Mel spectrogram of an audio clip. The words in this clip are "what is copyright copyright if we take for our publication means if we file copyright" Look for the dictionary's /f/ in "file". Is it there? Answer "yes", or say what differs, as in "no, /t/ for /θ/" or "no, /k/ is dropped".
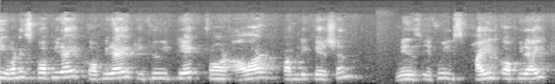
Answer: no, /p/ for /f/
